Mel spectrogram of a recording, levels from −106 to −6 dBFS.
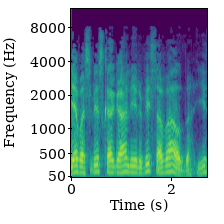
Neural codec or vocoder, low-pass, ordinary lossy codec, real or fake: none; 10.8 kHz; MP3, 32 kbps; real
